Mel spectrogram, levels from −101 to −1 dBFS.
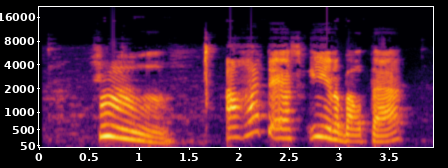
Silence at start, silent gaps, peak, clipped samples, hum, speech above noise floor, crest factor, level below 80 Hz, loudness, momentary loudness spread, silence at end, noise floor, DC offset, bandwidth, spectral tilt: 0.55 s; none; 0 dBFS; under 0.1%; none; 33 dB; 16 dB; -60 dBFS; -13 LUFS; 11 LU; 0.3 s; -47 dBFS; under 0.1%; 9.2 kHz; -2.5 dB/octave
